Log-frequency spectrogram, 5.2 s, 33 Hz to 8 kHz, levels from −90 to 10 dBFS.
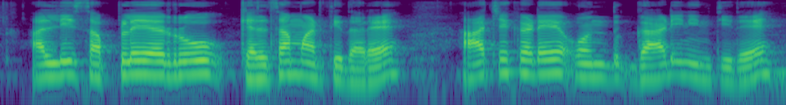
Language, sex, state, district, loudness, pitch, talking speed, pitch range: Kannada, male, Karnataka, Bangalore, -17 LUFS, 160 Hz, 105 wpm, 140-170 Hz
